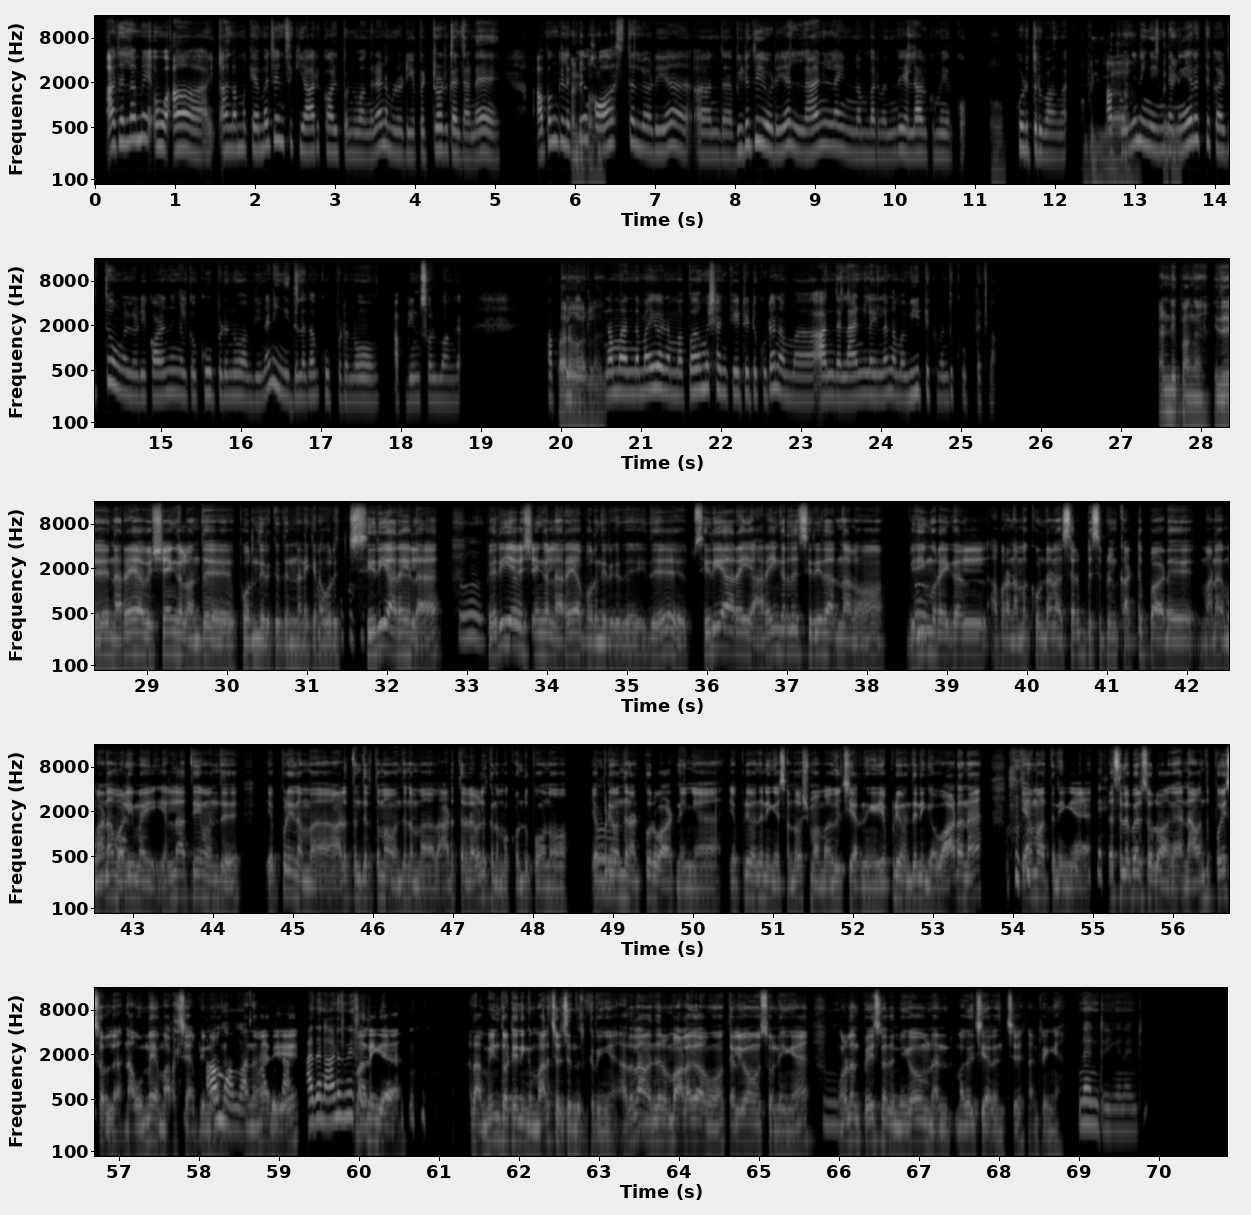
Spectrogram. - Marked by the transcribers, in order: in English: "எமர்ஜென்ஸிக்கு"; in English: "ஹாஸ்டளுடைய"; in English: "லாண்ட்லைன் நம்பர்"; in English: "பர்மிஷன்"; in English: "லாண்ட்லைன்ல"; chuckle; in English: "செல்ஃப் டிசிப்ளின்"; in English: "லெவல்க்கு"; in English: "வாடன"; laugh; chuckle; chuckle
- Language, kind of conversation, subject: Tamil, podcast, சிறிய அறையை பயனுள்ளதாக எப்படிச் மாற்றுவீர்கள்?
